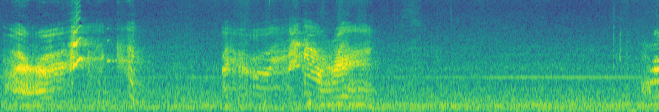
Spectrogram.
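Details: Excited male American Shorthair, classic silver tabby, squeaking instead of meowing when eager to play: two warbling, rising-and-falling squeaky calls about two seconds apart, then quiet with a faint steady hum.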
